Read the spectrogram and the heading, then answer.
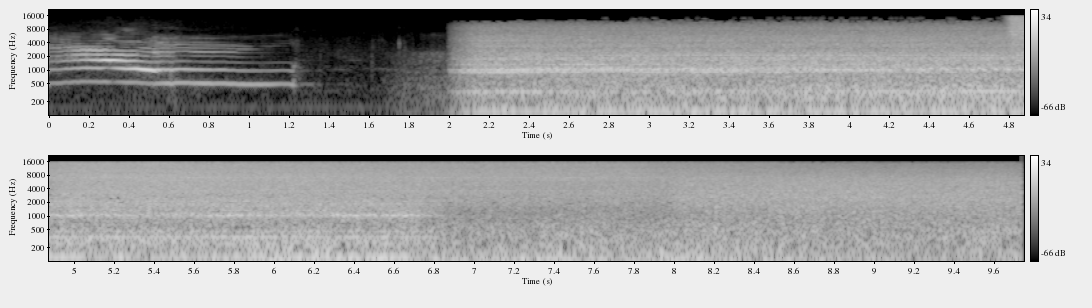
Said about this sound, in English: Blimey, I'm tired of this rain. Yeah. It sucks right into your bones this time of year.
